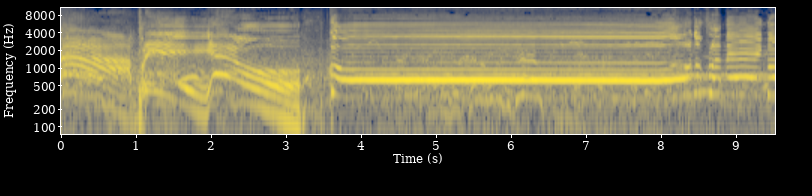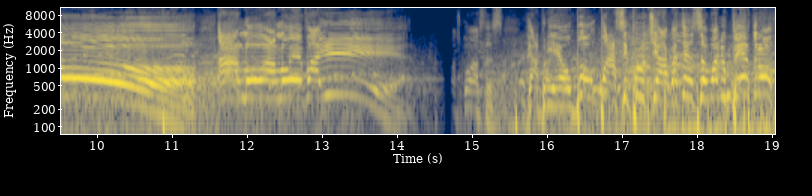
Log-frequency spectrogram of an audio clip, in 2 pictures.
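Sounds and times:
excited shouts: 0.0s - 13.6s
commentator goal cry: 0.0s - 13.8s.

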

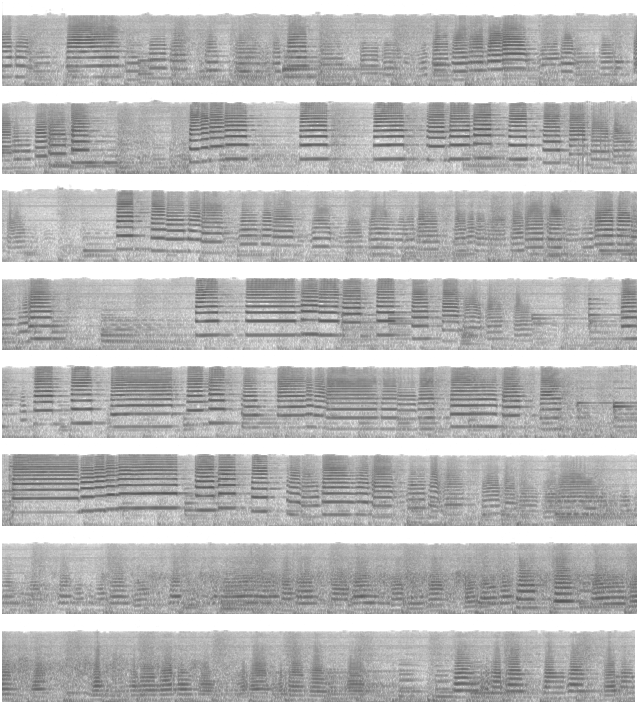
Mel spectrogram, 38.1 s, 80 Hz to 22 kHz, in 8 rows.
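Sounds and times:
trumpet solo: 0.0s - 15.0s, 15.6s - 38.0s
jazz band playing: 0.0s - 38.0s
trombone: 0.0s - 38.0s.

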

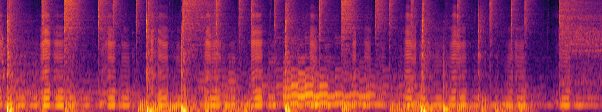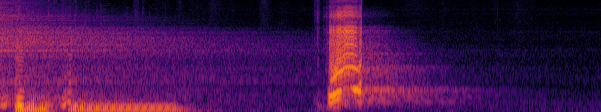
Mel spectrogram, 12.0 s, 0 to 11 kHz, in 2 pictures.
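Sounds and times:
band honking note: 0.0s - 7.9s.

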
